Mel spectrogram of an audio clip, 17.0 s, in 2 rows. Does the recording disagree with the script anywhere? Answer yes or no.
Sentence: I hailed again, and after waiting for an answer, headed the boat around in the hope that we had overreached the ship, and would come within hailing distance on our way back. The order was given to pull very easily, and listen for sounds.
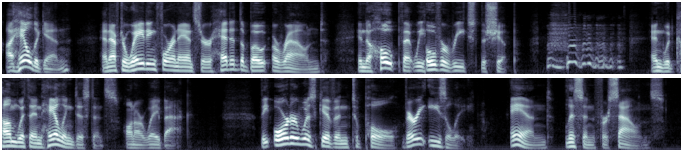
yes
